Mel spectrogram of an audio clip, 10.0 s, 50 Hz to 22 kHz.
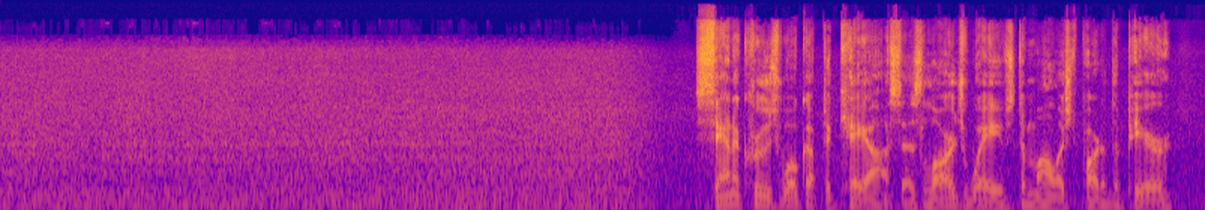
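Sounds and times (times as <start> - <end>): heavy storm surf: 0.0 - 10.0.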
